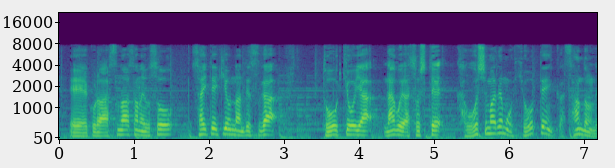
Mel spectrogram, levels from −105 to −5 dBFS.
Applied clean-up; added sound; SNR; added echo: none; none; none; none.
